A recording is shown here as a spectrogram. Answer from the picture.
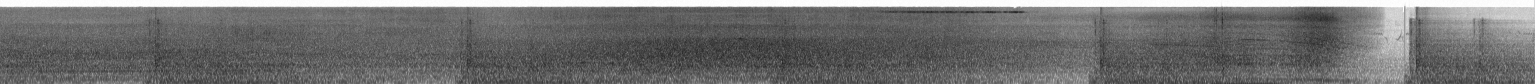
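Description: A car driving along a road, steady engine and tyre noise that jumps abruptly at a few points. Near the end its engine note falls as it slows and pulls up.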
